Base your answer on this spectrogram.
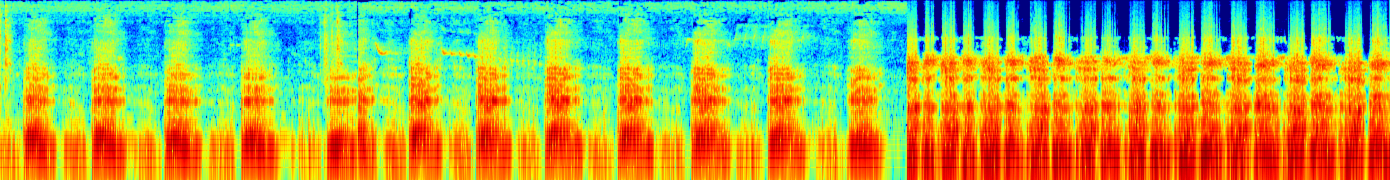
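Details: Leopard making a rhythmic series of harsh, rasping grunts, each a breathy saw-like stroke repeated at a steady pace, then quickening into denser, faster strokes in the second half.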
